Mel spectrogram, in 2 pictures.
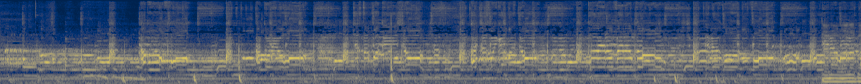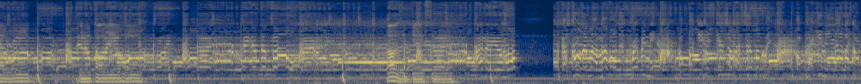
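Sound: hip-hop song playing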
